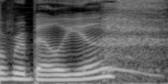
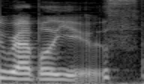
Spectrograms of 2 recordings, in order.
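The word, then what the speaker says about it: Rebellyous: There's a Y in there, so I don't know if it's Rebel Use or Rebellious. – It's definitely Rebel Use.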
